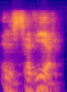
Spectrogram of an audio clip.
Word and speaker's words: Elsevier: El libro está publicado por Elsevier con tal cual suena, Elsevier, pronunciado en español con V, y Elsevier le lleva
